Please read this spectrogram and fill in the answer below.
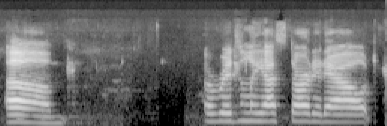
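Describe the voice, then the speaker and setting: A woman's voice: a little high, fairly even intonation, takes it slowly, clean tone. A woman from Ohio in a casual podcast chat, loosely telling about her stage role, laughing often. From Ohio, United States. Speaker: podcast guest, cast member.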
